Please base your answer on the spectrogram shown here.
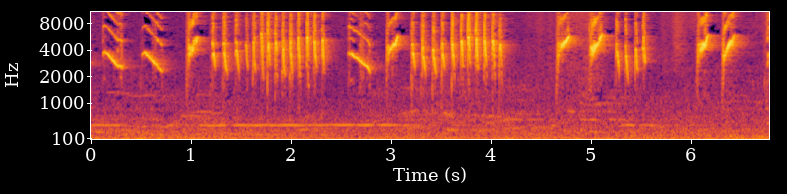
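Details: Konin delivering its varied clear song, used as training audio for songbirds: falling whistled notes alternating with fast rattling trills, then scattered sharp high whistles.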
